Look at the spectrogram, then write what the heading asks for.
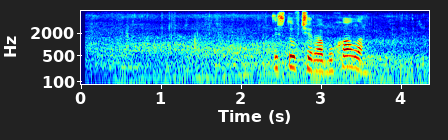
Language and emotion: Russian, neutral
